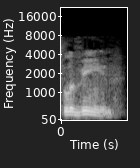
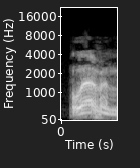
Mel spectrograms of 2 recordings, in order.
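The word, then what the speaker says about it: Levin: He had pronounced the name here and on the phone earlier as Lavine. I said the name rhymed with heaven. Leaven, then he said, getting it right.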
